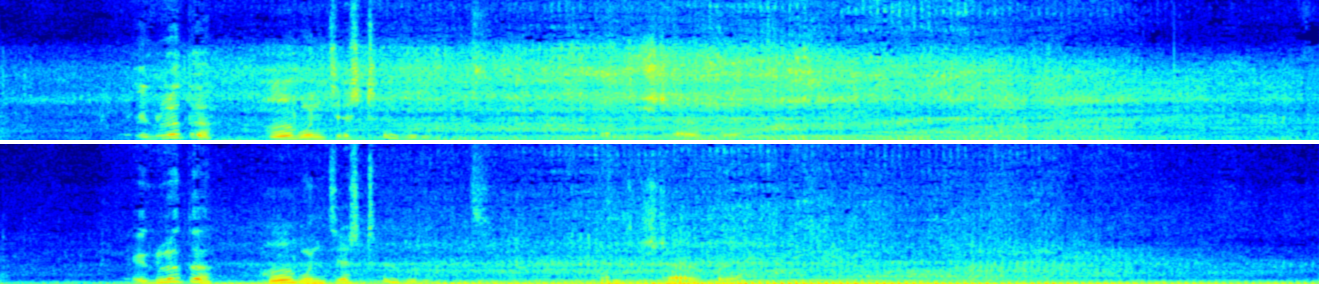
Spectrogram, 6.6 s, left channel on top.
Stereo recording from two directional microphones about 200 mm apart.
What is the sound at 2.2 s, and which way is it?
Lawn mower, 25° left (ahead or behind).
